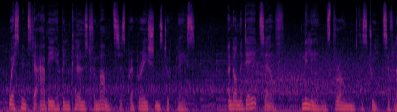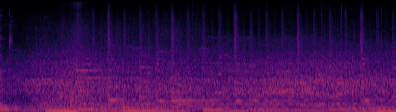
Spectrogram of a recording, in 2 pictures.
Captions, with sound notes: Westminster Abbey had been closed for months as preparations took place. And on the day itself, (crowd cheering) millions throned the streets of London. (dramatic music) (crowd cheering)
